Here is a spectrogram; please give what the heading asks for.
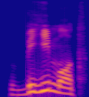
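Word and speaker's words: behemoth: And paved the वे, और इसने रास्ता तैयार किया, आधार तैयार किया, फॉर इंडिया, भारत के लिए, टू बिकम ए कमर्शियल बीमोथ, बीहीमोथ इसका प्रोनाउंसिएशन है, इसका मतलब होता है जाइंट।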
